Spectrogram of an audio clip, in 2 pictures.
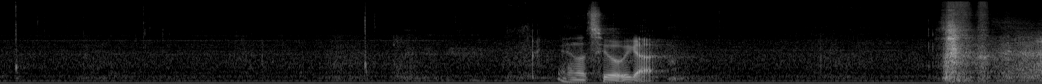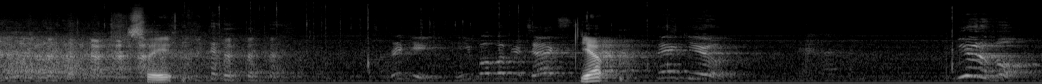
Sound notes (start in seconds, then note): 9.4 laughter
